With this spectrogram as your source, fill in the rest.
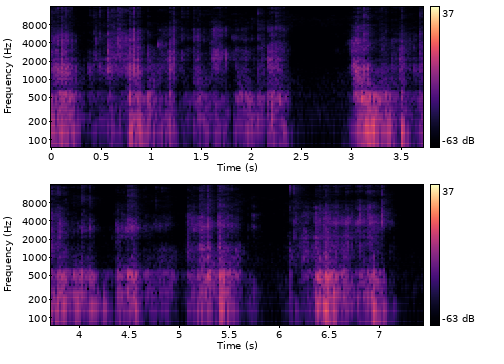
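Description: A dark speckled stone pestle grinds and crushes coarse white epsom salt in a full wooden bowl steadied by one hand. Four bursts of dense, gritty crunching and scraping are separated by brief silences, and the crystals break up under the pestle.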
